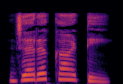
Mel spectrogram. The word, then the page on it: ಜಾರುಗಾಡಿ: Kannada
